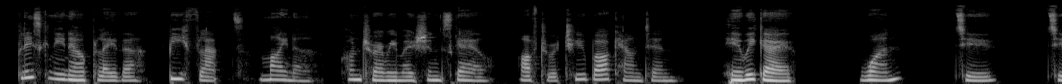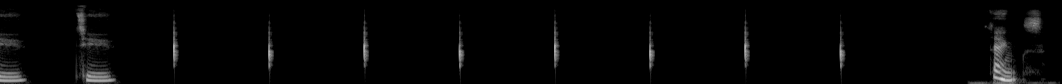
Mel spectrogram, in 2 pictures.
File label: b flat min contmotion scale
